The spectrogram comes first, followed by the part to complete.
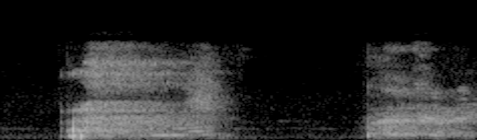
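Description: A person's breath or whisper close to the microphone: one short, breathy burst lasting about a second.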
